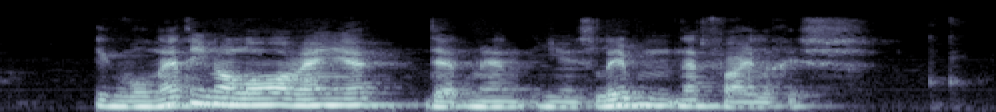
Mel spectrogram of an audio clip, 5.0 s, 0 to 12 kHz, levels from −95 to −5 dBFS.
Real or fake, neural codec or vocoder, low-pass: real; none; 7.2 kHz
